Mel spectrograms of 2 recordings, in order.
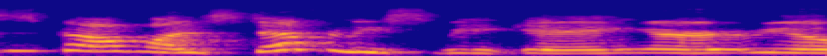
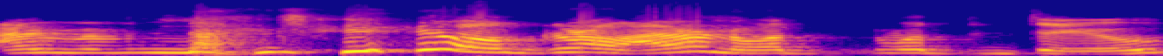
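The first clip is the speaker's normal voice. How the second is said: mock voice of sheer panic; 3 dB louder than usual. Retelling a moment of panic when a phone rang: imitating own panicked voice. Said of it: "and I'm panicking".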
